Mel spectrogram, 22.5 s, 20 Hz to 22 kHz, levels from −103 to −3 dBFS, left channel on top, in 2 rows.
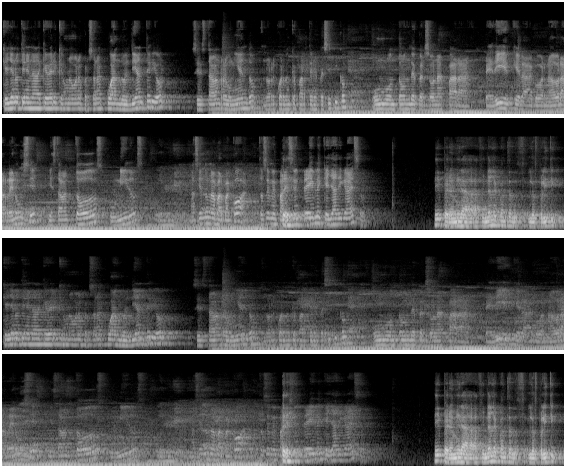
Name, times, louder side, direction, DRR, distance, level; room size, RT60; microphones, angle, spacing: voice 1, 0.0-3.3 3.8-7.0 7.4-9.4 9.7-14.0 15.0-18.5, left 7 dB, 80° left, 14 dB, 0.3 m, -37 dB
sound 1, 4.1-16.4, left 1 dB, 15° left, 1.0 m, -38 dB
voice 2, 19.9-22.3, right 2 dB, 20° right, 9 dB, 0.3 m, -27 dB
8.4 x 3.8 x 4.2 m, 1.5 s
head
